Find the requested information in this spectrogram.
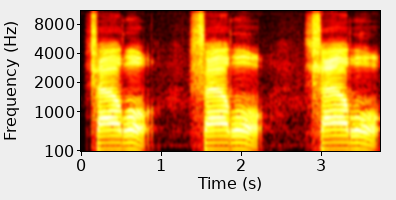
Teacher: Farodo, farodo, farodo, enggak, tapi faro, faro. Hurufnya tebal, getarannya enggak berlebihan tapi juga tidak hilang. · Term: huruf ro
